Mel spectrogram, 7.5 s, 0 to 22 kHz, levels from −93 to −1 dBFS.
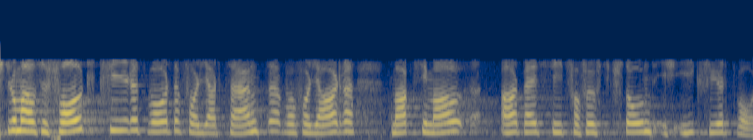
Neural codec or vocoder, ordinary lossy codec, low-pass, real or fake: none; none; 3.6 kHz; real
